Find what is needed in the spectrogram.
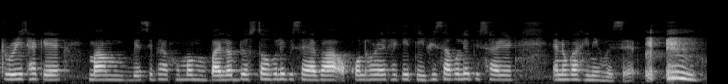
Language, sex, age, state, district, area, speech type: Assamese, female, 18-30, Assam, Jorhat, urban, spontaneous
